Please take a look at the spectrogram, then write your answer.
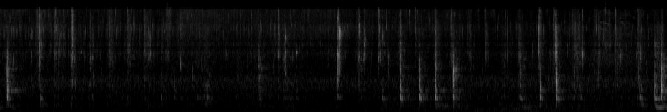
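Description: Spoon stirring a pot of osso bucco braising liquid with rosemary and thyme, irregular wet clinks and scrapes against the pot over a low simmering bubble, close and fairly quiet.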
